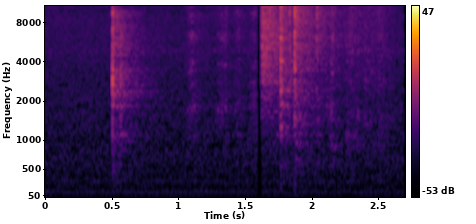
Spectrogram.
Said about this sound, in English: I run a knife around the edges to make sure it doesn't stick.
